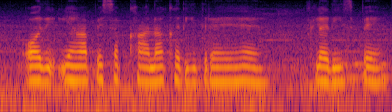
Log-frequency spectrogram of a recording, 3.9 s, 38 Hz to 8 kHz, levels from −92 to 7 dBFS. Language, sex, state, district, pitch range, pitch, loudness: Hindi, female, West Bengal, Kolkata, 155-170 Hz, 165 Hz, -21 LUFS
